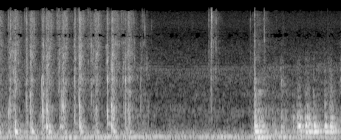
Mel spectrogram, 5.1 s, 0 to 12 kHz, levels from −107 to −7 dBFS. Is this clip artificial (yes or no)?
no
